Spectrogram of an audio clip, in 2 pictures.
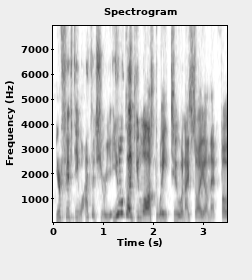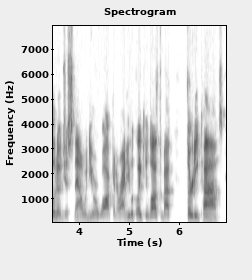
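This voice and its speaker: A man in his forties, teasing and crude, chatting on a livestream with loud outbursts. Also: a little high, expressive, fast talker. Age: 40s. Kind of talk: crude joking chat on a livestream.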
